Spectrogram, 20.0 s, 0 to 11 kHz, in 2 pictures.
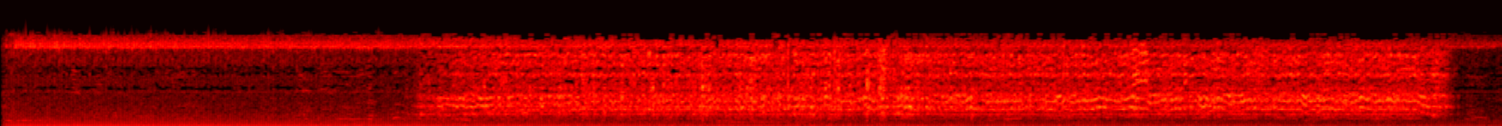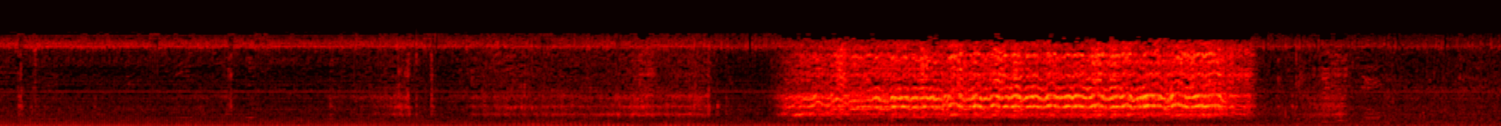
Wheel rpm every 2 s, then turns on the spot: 0, 110, 190, 200, 130, 0, 20, 90, 190, 30.
none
